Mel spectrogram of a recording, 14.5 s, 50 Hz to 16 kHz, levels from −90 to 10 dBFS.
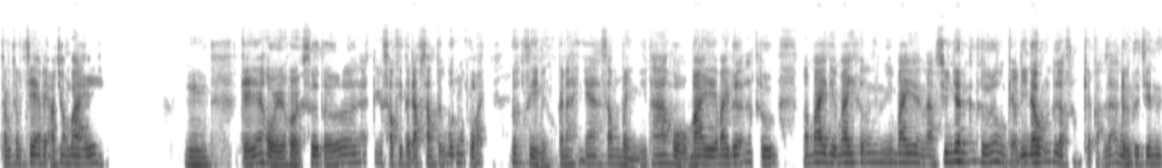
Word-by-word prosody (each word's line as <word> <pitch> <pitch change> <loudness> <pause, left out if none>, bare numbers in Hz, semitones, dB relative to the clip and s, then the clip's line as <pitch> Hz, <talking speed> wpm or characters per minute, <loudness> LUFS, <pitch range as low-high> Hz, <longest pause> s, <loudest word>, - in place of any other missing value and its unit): Chong - - -2
chóng 125 0 -5
tre 140 +2 +3
với 135 0 -2
Áo 115 - -1
choàng 135 0 -2
bay 130 -1 +4
ấy. 135 +2 0 1.1
Ừm, 115 -1 0 0.4
cái 125 +1 +3
hồi 125 -6 +4
hồi 115 -1 +3
xưa 135 - +4
tớ 115 - +1 0.4
á 155 - -10
cái - - -10
sau - - -2
khi - - -4
tớ - - +2
đọc - - +3
xong 125 - -1
tớ - - -4
cũng 130 - -8
ước 140 - -2
mơ: 145 - -5 0.2
"Uầy, - - -4 0.4
ước 145 -1 -4
gì 130 -4 0
mình 95 -3 -6
có - - -25
cái 120 - -1
này 125 -1 -4
nha, 130 -6 -4
xong 125 0 -4
mình 100 -4 -2
đi 110 - -8
tha 135 +1 -1
hồ 125 -6 0
bay 130 0 +5
bay 130 0 +3
lượn 140 0 +1
các 165 - -7
thứ." 125 -1 +2 0.4
Mà 130 - -2
bay 155 +3 +6
thì 145 - +2
bay 150 +2 +4
không 80 0 -3
như 75 -1 -6
bay 150 0 +4
làm 130 -4 -2
siêu 155 +6 0
nhân 165 0 +6
các 170 - -9
thứ, 145 -2 +1
đúng 170 - -1
không? 145 - -6
Kiểu, - - -2
đi 135 +2 +1
đâu 150 +1 +8
cũng 160 +3 -6
được, 155 -5 0
xong, 150 - -17
kiểu, - - -6
cảm - - -12
giác 135 +4 -5
đứng 135 -2 +2
từ 135 - -1
trên 130 0 -2
130 Hz, 285 wpm, -25 LUFS, 125-145 Hz, 1.1 s, đâu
